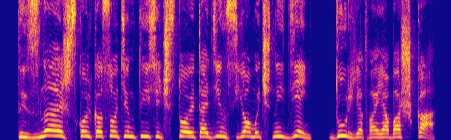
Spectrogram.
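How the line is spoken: Shouting. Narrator (Russian): кричал ЛМ

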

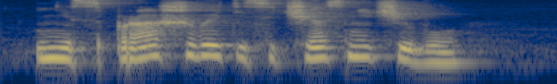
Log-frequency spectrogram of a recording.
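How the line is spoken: Whispered. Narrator (Russian): Марина шепнула

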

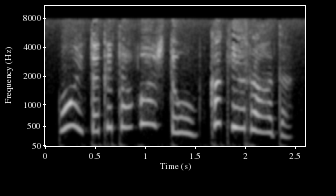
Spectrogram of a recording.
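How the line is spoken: Girl's excited exclamation. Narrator (Russian): воскликнула девочка

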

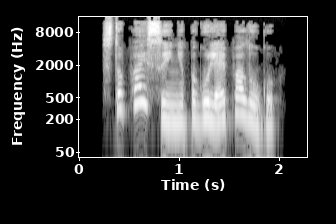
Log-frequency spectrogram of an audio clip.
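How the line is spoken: Gentle command. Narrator (Russian): ласково приказала Эльга

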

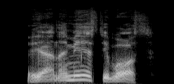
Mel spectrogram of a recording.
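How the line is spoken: Distant hoarse voice. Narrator (Russian): донесся хриплый голос Макхедена

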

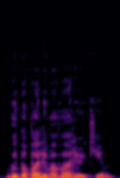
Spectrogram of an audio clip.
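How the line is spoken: Softly, doctor. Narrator (Russian): мягко произнес доктор

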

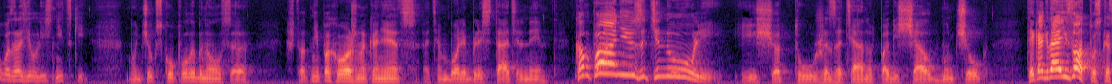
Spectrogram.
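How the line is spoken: Plain. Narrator (Russian): спросил Калмыков

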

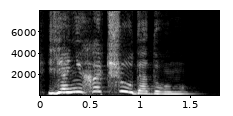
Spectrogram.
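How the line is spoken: Exclaimed. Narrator (Belarusian): усклікнула яна

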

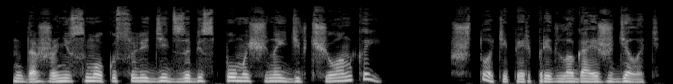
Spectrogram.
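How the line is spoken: Furious hissing. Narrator (Russian): яростно шипел лорд

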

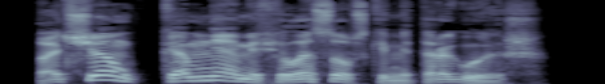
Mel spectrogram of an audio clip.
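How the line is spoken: Cheerful, slightly uneasy question. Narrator (Russian): весело поинтересовался Егор, хотя на самом деле ему было немного не по себе

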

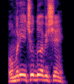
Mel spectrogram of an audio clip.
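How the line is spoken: Shouted. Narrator (Russian): выкрикнул он

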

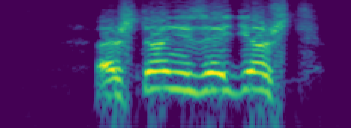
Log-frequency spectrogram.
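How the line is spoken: Shouted from a distance. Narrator (Russian): крикнул Егору с крыльца

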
